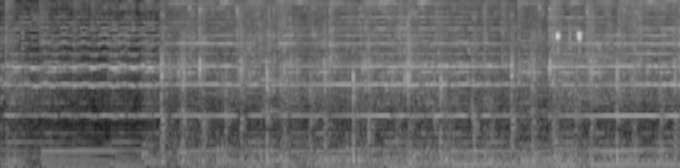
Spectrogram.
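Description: Horses' hooves clip-clop steadily in a video game as the riders pass through a canyon, a moderately quiet rhythmic trotting set under a dense bed of music and ambience.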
